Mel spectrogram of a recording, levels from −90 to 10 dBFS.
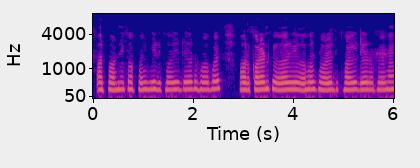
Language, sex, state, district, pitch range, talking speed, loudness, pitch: Hindi, female, Andhra Pradesh, Anantapur, 210-220 Hz, 210 wpm, -32 LUFS, 215 Hz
